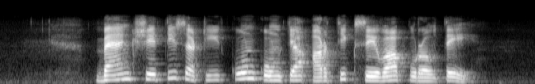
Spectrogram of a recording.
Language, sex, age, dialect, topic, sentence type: Marathi, female, 46-50, Standard Marathi, banking, question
